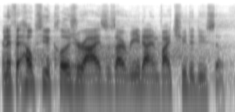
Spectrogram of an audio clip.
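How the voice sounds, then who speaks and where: Man, pastor preaching, earnest, slow scripture reading, soft falling endings, church hall reverb. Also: mid-range voice, fairly even intonation. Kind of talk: sermon.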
